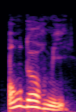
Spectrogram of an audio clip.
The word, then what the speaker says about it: endormi: Endormi. Remember, E-N, en. Endormi.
